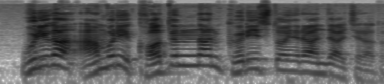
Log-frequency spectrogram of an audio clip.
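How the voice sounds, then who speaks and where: Raised, projected male voice, bright and sharp in tone, at a very fast pace with ordinary pitch variation. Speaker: pastor teaching theology. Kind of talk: sermon lecture.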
